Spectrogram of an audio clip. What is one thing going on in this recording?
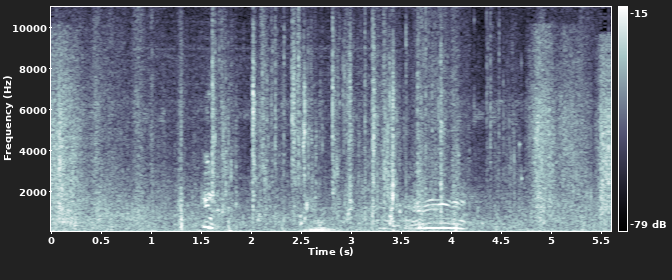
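Footsteps rustle through dry grass.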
